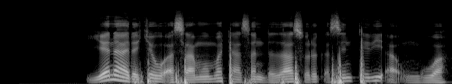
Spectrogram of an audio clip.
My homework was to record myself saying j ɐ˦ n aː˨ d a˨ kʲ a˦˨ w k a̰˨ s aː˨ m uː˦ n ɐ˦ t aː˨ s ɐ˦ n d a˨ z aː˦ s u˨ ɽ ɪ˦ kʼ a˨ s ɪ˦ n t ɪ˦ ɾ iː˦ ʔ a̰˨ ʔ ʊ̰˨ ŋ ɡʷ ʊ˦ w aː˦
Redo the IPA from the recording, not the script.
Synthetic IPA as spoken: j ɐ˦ n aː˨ d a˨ kʲ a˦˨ w ʔ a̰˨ s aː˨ m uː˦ m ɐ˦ t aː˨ s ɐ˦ n d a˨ z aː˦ s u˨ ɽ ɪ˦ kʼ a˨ s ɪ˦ n t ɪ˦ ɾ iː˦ ʔ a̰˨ ʔ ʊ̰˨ ŋ ɡʷ ʊ˦ w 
